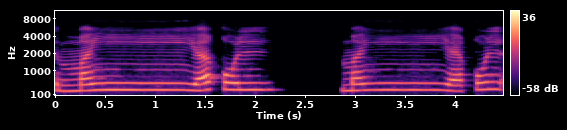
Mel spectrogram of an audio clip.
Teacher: So this means that the assimilation will be incomplete, which means that the sound of the noon sakin will be gone, but the nasal will remain · I'm assimilating meme into ya here, but keeping the nasal of noon by staying on the letter ya and making a nasal sound and saying may yaqul. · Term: Idgham with gunna, idgham with gunna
